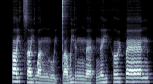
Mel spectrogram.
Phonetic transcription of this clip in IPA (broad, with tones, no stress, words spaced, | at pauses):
ɐ˥jt͡sɐ˧jwɐ˨n n̪uː˨˩j t̪ɐ˨˥wjɪ˧ŋn̪ɛː˨t̚ n̪e˥j hɵ˥ɥpɛː˥n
